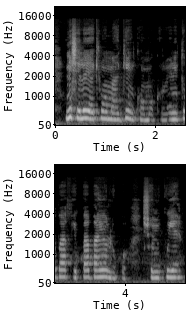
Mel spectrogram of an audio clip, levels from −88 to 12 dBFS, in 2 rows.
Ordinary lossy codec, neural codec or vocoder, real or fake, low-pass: none; none; real; 14.4 kHz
